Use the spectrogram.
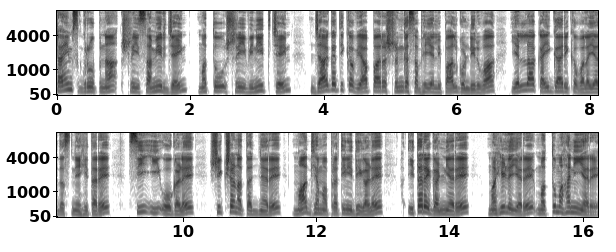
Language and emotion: Kannada, neutral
